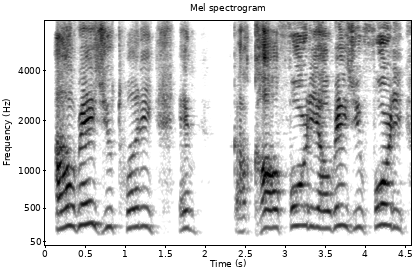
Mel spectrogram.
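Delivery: very high-pitched man's crybaby voice. Retelling what a mafia guy said at a card game, imitating a high-pitched voice. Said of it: "He had a high-pitched voice".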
